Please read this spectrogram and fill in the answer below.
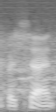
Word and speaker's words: Bassette: Valley looking for betet I did check on pronunciation remember I did the mil river otter Valley game and I didn't know if it was Basset or bassette and bassette looks like she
